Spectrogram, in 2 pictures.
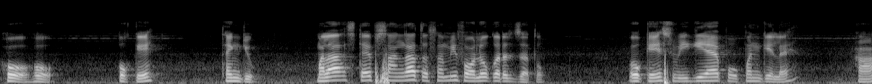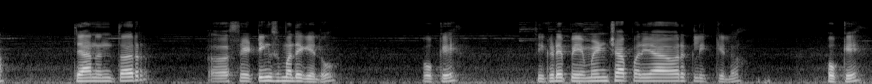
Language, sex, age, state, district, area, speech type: Marathi, male, 18-30, Maharashtra, Mumbai Suburban, urban, spontaneous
